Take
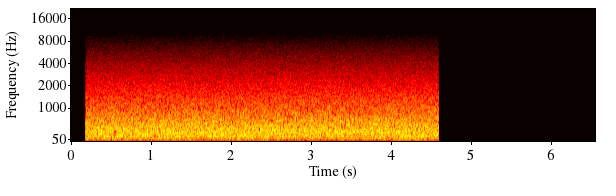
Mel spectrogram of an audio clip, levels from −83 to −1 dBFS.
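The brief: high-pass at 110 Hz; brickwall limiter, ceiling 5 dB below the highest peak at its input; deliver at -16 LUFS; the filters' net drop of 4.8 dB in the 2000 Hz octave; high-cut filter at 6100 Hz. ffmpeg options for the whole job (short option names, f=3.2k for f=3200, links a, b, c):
-af "highpass=110,lowpass=6.1k,equalizer=f=2k:t=o:g=-6.5,volume=9.5dB,alimiter=limit=-6.5dB:level=0:latency=1"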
